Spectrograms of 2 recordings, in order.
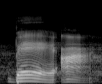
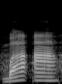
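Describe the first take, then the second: First: The first vowel is tilted toward an e sound. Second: The first vowel is an open a sound.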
